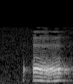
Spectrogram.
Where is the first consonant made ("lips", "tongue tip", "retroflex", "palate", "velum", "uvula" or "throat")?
throat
